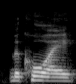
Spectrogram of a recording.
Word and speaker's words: McCaughey: And we have newcomer Betsy McCoy, whose name is spelled M MC C A U G H Y. So, McCoy. And no, it doesn't look the least bit like it's spelled.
